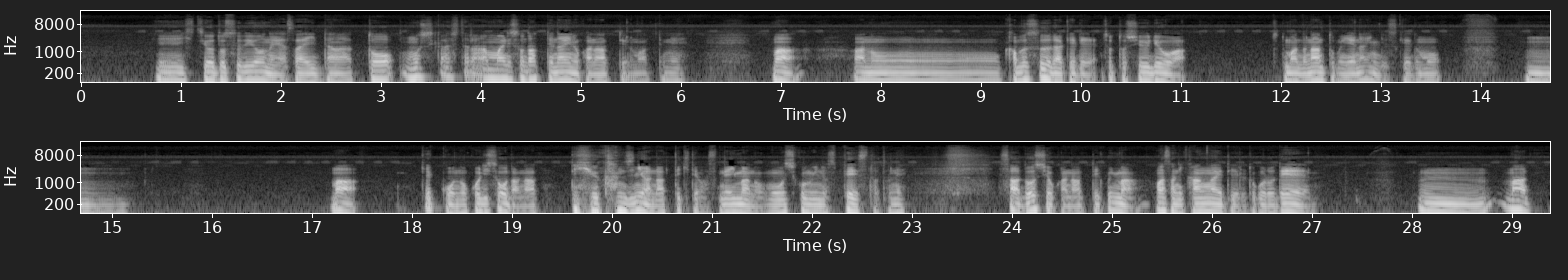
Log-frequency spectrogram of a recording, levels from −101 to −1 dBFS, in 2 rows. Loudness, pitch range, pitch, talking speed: -28 LUFS, 90-110 Hz, 100 Hz, 310 characters per minute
